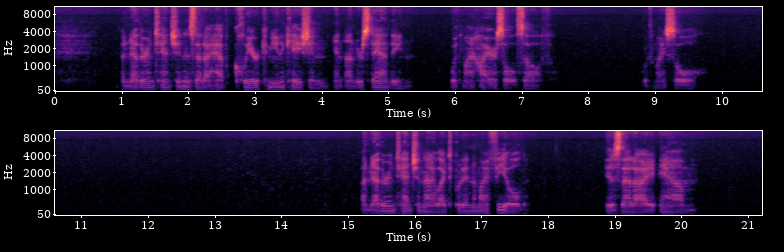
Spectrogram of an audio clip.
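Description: A middle-aged man talks calmly and closely into a microphone, in bursts with pauses.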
